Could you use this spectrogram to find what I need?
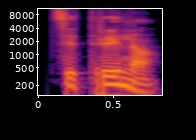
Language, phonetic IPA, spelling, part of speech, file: Polish, [t͡sɨˈtrɨ̃na], cytryna, noun, Pl-cytryna.ogg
